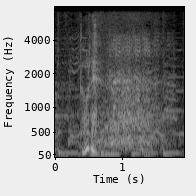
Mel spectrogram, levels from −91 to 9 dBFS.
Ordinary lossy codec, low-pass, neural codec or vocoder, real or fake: none; 7.2 kHz; none; real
